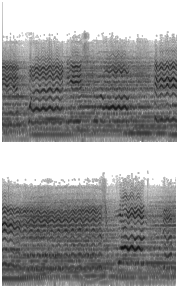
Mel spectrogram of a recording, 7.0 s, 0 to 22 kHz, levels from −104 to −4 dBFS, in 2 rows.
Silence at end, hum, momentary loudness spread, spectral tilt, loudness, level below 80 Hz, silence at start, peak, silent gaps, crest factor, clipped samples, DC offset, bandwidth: 0 s; none; 8 LU; -2.5 dB/octave; -16 LUFS; -58 dBFS; 0 s; -4 dBFS; none; 14 dB; under 0.1%; under 0.1%; 10 kHz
